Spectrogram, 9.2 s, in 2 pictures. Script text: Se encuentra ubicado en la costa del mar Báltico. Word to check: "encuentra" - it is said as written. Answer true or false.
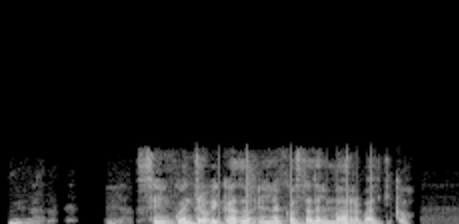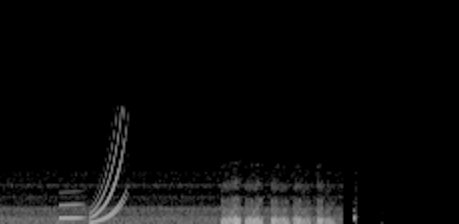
true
